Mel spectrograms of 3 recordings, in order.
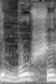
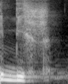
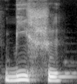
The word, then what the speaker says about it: Биш: Забавно, что у меня в школе всегда говорили «Перси Буши Шелли», хотя его оригинальное произношение – «Перси Биш Шелли» но во многих энциклопедических словарях он на старый манер Биши Шелли.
